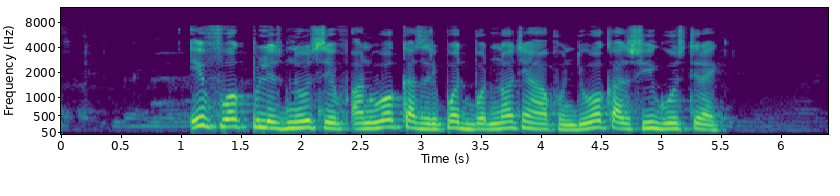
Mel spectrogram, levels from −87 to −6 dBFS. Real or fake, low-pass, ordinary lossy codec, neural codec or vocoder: real; 7.2 kHz; none; none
